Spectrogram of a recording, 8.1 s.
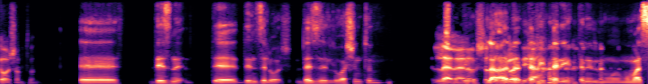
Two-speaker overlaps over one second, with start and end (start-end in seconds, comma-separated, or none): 5.5-7.0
